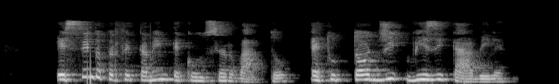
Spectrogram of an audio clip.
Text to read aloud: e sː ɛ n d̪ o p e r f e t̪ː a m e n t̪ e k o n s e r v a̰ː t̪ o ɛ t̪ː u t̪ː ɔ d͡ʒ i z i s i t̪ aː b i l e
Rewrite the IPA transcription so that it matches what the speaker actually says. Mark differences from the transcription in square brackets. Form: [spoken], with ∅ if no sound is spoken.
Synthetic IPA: e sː ɛ n d̪ o p e r f e t̪ː a m e n t̪ e k o n s e r v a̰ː t̪ o ɛ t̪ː u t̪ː ɔ [d͡ʒː] i [v] i [z] i t̪ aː b i l e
